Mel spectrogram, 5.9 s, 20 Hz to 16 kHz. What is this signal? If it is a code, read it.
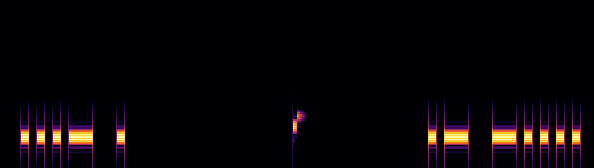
Morse code, heard as a keyed tone, about 15 wpm, 700 Hz. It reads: VE A6
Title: All Cut Numbers - 2-Digit 15wpm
